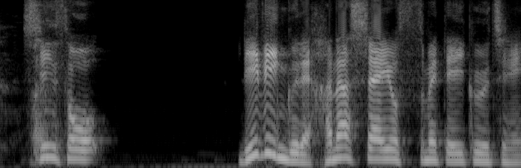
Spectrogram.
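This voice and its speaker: A man with an unremarkable speaking voice and a fairly high pitch, at a fairly quick pace, in a very clean recording with a silent background. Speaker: gaming content creator. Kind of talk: casual chat during a murder mystery game, partly reading aloud.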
